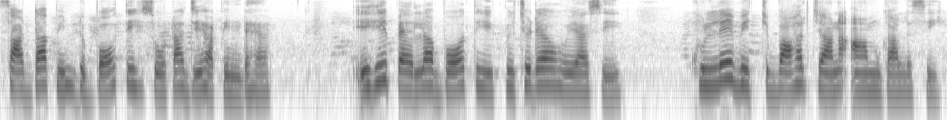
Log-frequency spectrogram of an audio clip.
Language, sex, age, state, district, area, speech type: Punjabi, female, 18-30, Punjab, Barnala, rural, spontaneous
